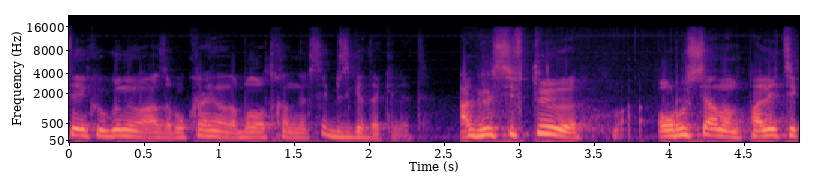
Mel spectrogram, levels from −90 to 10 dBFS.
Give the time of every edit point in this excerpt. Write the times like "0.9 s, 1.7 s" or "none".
2.5 s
